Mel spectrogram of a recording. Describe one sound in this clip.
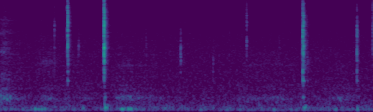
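Small plastic engine parts click faintly under handling.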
